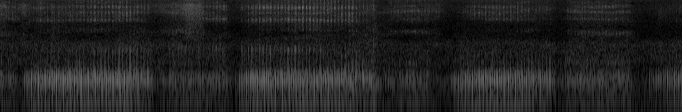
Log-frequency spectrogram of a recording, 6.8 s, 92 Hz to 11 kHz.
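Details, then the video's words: A domestic cat's continuous low purr, swelling into stronger rumbling phases roughly every two seconds and easing between them, with no other sounds in the background. "8 minutes of Cat Purring"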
